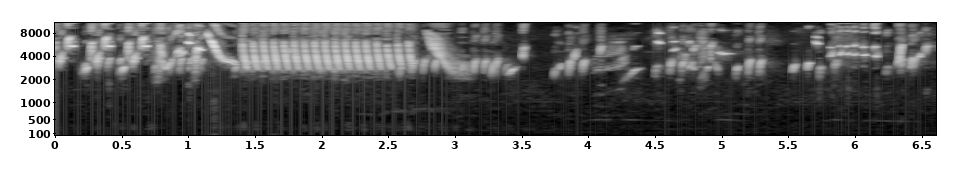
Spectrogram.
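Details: Motivational group calls of European goldfinches: quick twitters lead into a long, even, buzzy rattle, followed by a looser sequence of thin chirps and short sliding notes with small gaps.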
